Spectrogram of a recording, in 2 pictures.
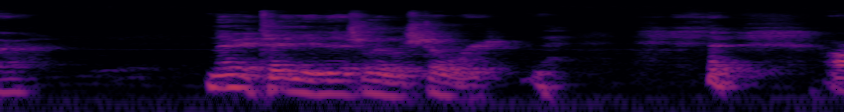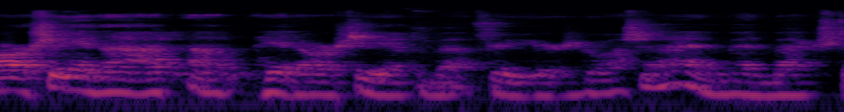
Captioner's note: laughs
